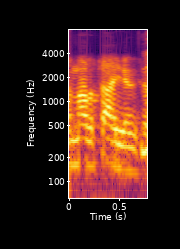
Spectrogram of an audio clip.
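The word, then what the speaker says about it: mAbxience: Sí, se pronuncia Map Science en realidad Science, porque es una mezcla de Map, que es anticuerpo monoclonal, y Science por la ciencia.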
